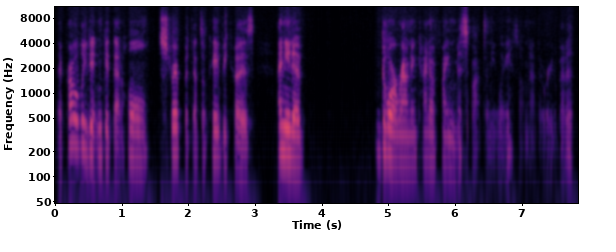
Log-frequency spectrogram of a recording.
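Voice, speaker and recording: A woman streaming a farming game, chatting casually through her gameplay in a relaxed, rambling way, a little congested from allergies. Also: on the low side, brisk, creaky. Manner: relaxed, chatty, trailing off with ums.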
